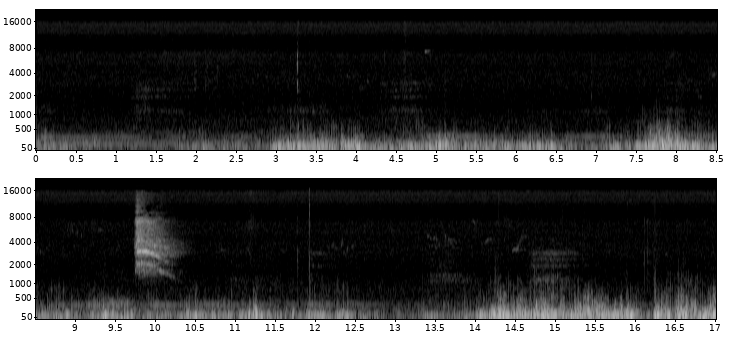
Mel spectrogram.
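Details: Male chamois on Monte Baldo in Trentino gives its nasal alarm whistle: one short, hissing, downward-sliding whistle near the ten-second mark, set against steady low rumbling wind and handling noise.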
